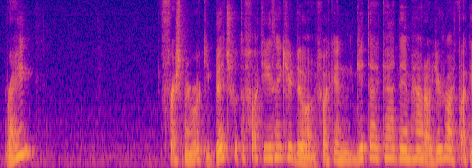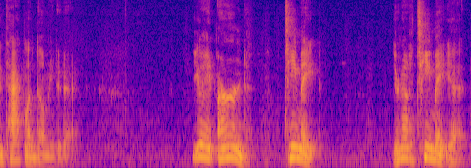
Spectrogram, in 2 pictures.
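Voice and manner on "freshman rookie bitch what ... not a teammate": higher-pitched mock drill-sergeant yell at a rookie; hammed-up locker-room chewing out; mock coach tirade. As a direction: bark at the freshman like a hazing senior.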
